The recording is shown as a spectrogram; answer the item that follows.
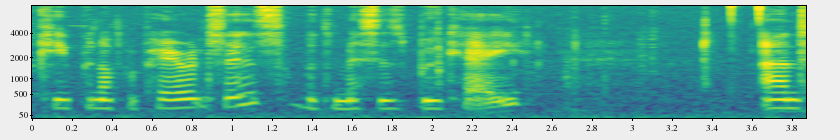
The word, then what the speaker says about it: Bucket: bouquet and her name was spelt bucket but she insisted you pronounced it bouquet it wasn't bucket there you go so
